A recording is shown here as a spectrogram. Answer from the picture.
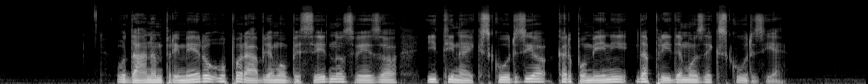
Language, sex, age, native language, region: Slovenian, male, 30-49, Slovenian, Southeast Slovenia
